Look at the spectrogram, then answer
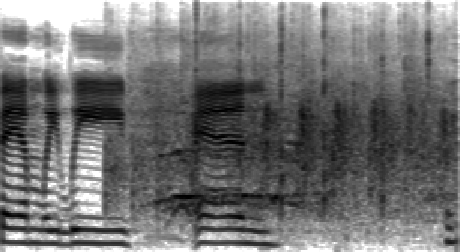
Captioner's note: applause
